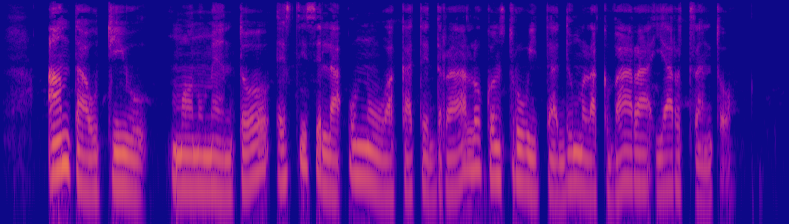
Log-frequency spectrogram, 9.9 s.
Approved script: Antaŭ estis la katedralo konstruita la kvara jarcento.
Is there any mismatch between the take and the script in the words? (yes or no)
yes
